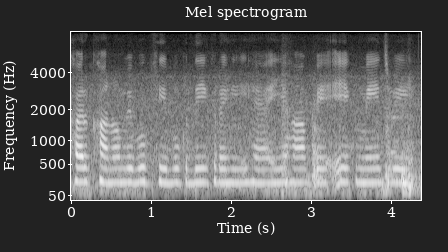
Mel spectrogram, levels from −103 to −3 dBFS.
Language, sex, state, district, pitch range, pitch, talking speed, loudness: Hindi, female, Haryana, Jhajjar, 210-220 Hz, 215 Hz, 190 wpm, -19 LUFS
